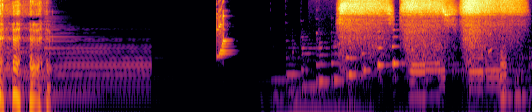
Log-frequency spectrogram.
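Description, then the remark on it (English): A voice imitates a pipe snake's hiss with three drawn-out, sibilant hisses in quick succession, loud over soft tuneful music, after a brief vocal sound and a short chirp. “Went the pipe snake.”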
